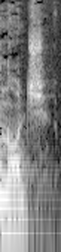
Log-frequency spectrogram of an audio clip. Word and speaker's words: Nagy: Idag är det Dennis Nodge med stor respekt för uttalet här, men Nagy brukar vara Nodge om man, är, mm. om man har ungersk börd.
